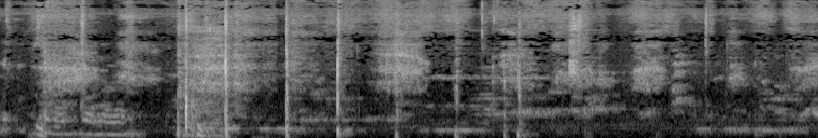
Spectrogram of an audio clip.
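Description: Footsteps on stone steps, a run of sharp taps about two a second for a couple of seconds, with people's voices in the background.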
